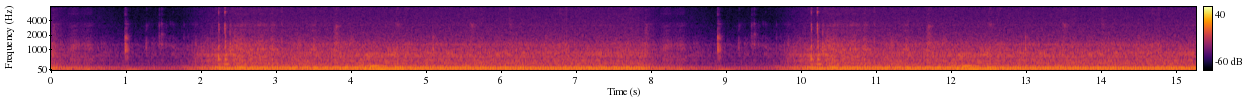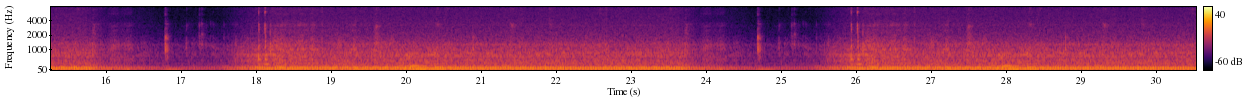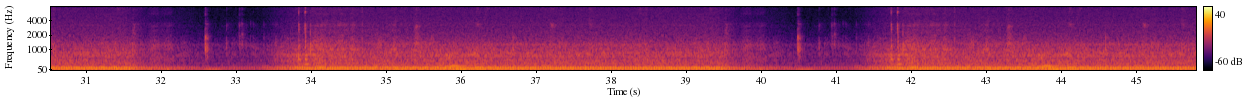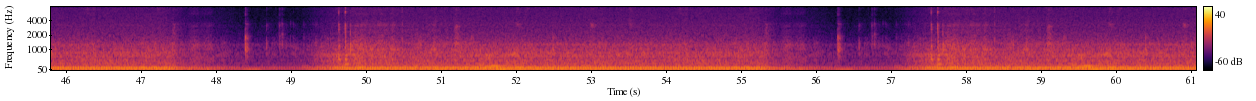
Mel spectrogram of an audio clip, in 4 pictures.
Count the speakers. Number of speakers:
zero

